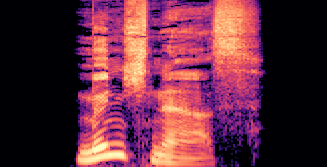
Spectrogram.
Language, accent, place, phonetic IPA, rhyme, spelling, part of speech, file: German, Germany, Berlin, [ˈmʏnçnɐs], -ʏnçnɐs, Münchners, noun, De-Münchners.ogg
- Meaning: plural of Münchner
